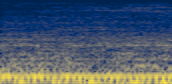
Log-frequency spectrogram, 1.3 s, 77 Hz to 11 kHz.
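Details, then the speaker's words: Honda EU3000iS inverter generator in eco mode, idling and plugged into a 30 amp RV camper with only the lights on: a low, steady hum at an even speed with no surging or knocking, normal idle. "It's a big generator. It's a big generator. Right now I have it set on eco mode and it's idling and it's plugged in."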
